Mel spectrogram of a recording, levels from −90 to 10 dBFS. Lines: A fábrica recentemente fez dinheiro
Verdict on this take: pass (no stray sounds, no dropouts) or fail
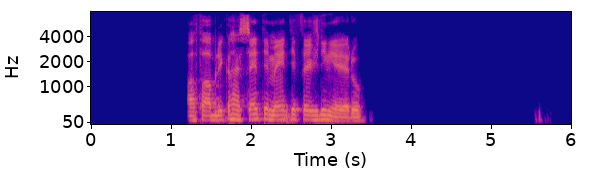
pass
